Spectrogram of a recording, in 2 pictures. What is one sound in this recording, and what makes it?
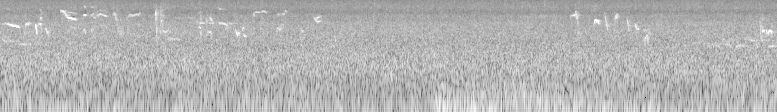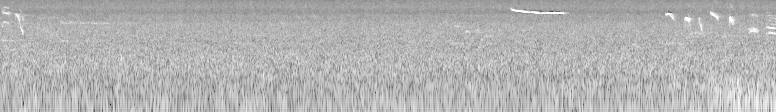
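A shallow stream rushes and splashes steadily over rocks.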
